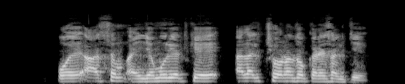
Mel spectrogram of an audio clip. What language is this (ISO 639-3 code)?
snd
